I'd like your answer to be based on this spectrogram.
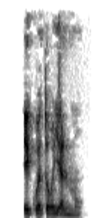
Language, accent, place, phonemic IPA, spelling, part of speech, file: French, France, Lyon, /e.kwa.tɔ.ʁjal.mɑ̃/, équatorialement, adverb, LL-Q150 (fra)-équatorialement.wav
- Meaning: equatorially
